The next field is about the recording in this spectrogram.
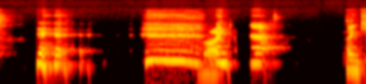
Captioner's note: laughs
